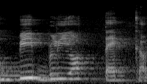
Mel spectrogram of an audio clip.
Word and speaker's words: biblioteca: Aqui eu tenho biblioteca. Vamos lá. Biblioteca. A sílaba tônica dela, biblioteca. Então é o té. A sílaba tônica é a penúltima.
